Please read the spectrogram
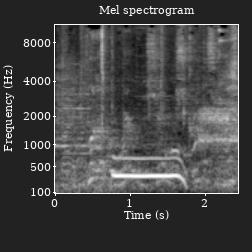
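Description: A person's voice holding one steady note for about a second, like a sung or hummed "ooh", gliding up into it and dropping off at the end.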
